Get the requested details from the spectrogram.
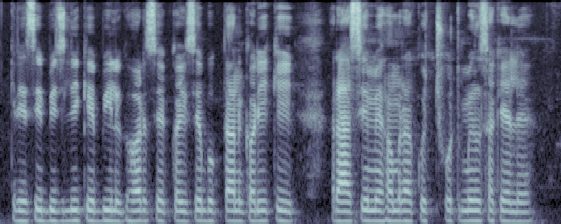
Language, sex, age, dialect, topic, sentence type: Magahi, male, 18-24, Western, banking, question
